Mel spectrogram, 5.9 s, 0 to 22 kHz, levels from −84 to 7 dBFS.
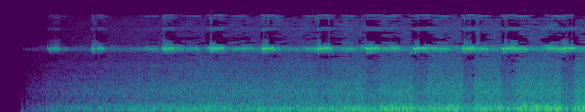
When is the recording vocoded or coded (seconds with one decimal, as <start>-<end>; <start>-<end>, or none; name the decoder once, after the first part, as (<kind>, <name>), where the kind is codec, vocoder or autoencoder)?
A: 0.0-1.8 (vocoder, BigVGAN v2); 2.3-3.7; 4.8-5.9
